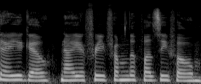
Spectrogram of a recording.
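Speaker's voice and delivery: level, deadpan, flat monotone drone. Mimicking someone's line back to them, in a flat monotone. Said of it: "You said that in such a monotone voice. Like".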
